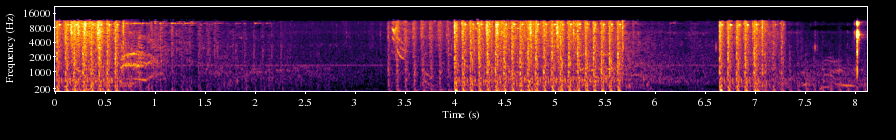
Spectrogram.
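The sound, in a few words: gunfire from the video game Warface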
